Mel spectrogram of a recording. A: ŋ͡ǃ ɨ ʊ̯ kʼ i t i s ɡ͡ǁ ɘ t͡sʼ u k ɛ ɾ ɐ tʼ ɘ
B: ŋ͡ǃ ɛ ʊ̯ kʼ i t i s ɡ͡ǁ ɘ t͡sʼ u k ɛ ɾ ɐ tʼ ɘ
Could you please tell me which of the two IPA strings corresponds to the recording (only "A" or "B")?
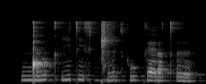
A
